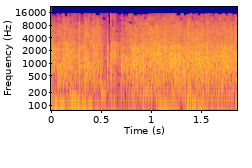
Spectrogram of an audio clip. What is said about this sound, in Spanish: el aplauso de la mañana es para Pachu Peña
